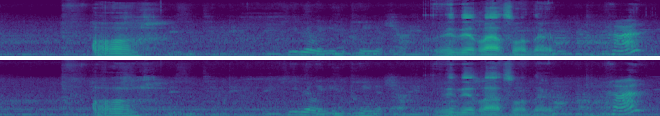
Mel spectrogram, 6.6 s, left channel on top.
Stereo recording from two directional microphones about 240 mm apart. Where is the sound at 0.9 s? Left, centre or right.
Centre.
